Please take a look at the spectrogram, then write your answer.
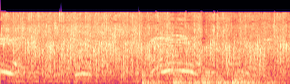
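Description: A concert audience claps in a loud sustained burst of applause while someone speaks over it in Spanish.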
